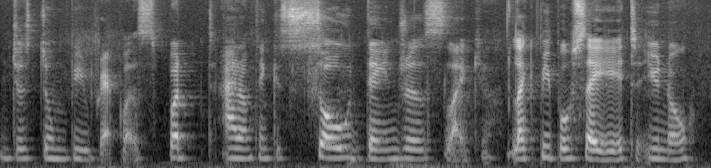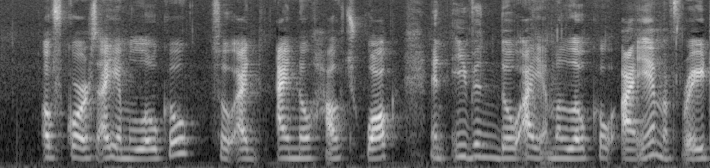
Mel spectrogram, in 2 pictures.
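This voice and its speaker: A woman of medium pitch talks with fairly even intonation in a strong Brazilian accent. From Brazil, São Paulo. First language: Portuguese. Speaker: vlogger. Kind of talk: casual talk to camera. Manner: fast.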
